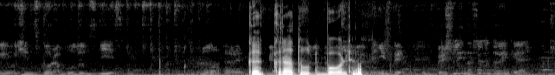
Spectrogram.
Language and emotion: Russian, sad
